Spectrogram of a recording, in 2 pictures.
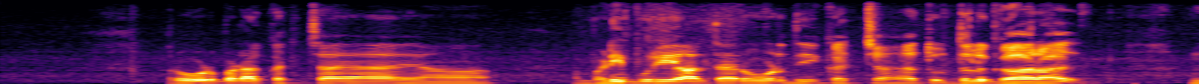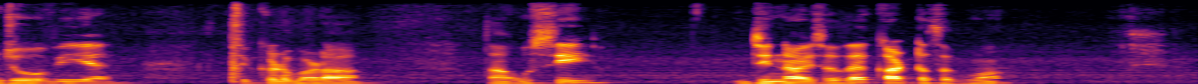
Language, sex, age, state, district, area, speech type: Dogri, male, 30-45, Jammu and Kashmir, Udhampur, rural, spontaneous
